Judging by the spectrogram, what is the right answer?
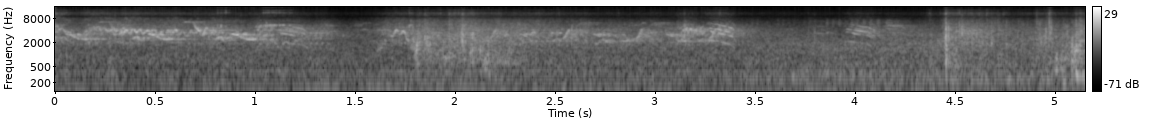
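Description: Small birds chirping and twittering in quick, repeated high calls.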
